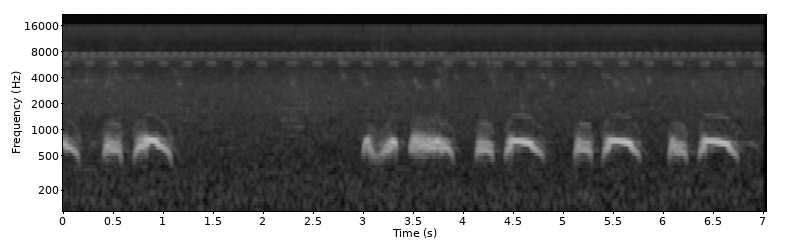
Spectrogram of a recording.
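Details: Spotted dove making its first trip to the forest, giving short rising-falling coos in quick phrases of two or three notes, a pause, then a longer run of paired coos about once a second.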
